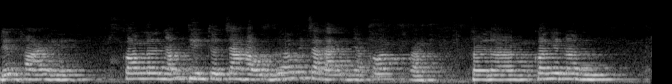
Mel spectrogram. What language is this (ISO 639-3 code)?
vie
